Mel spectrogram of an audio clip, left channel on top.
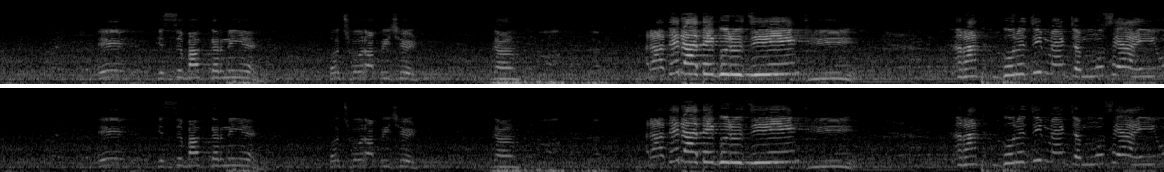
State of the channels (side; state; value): right; quieter; 6.8 dB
